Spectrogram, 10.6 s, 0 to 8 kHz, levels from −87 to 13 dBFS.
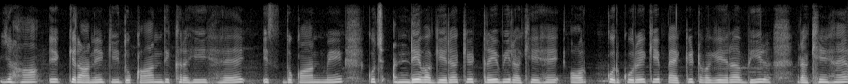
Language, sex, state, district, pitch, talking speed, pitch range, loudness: Hindi, female, Bihar, Gopalganj, 220 Hz, 155 wpm, 215-230 Hz, -20 LUFS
